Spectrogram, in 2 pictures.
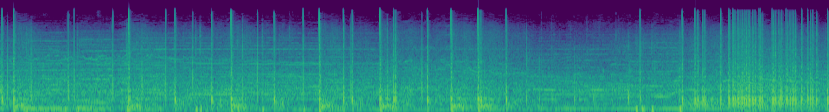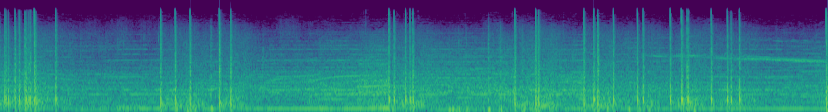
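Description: Starmine fireworks display: shells fired in rapid succession, bursting and crackling, with music playing behind. The bursts come thickest and loudest about seven to nine seconds in.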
